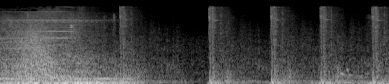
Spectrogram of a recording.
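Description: Bursts of video game gunfire in a first-person shooter: a dense volley at the start, then three or four sharp separate shots after a short lull, loud and close with no talk.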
